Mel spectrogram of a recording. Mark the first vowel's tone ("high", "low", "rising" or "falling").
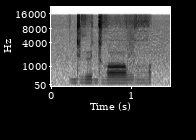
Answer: low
